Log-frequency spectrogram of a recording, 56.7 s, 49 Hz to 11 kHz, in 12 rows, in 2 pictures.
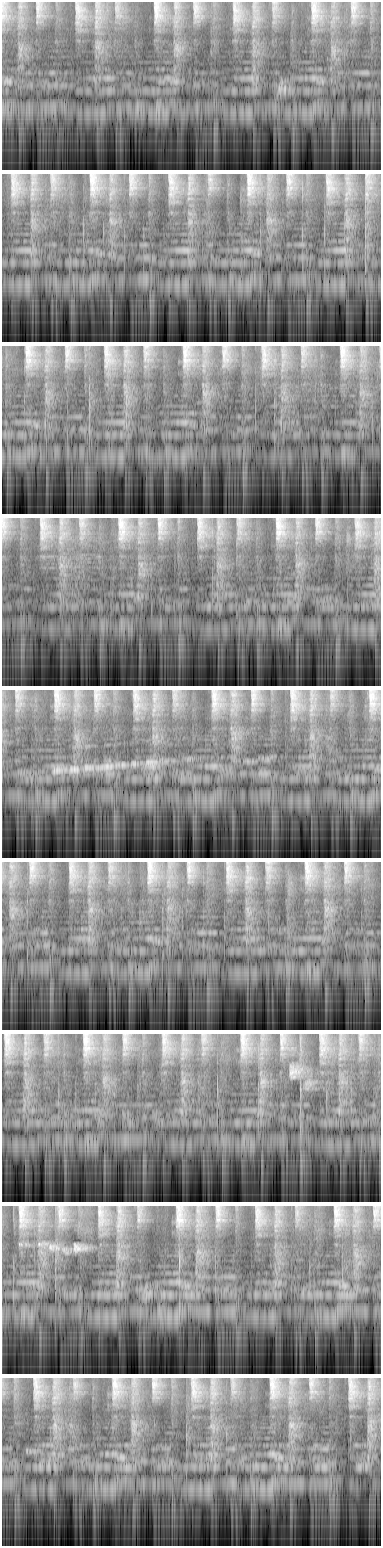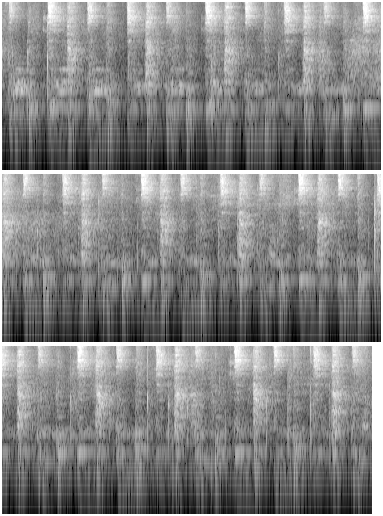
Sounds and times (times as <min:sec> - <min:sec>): Music: 0:00.0 - 0:56.7
Shuffle: 0:00.0 - 0:56.7.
